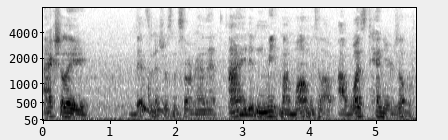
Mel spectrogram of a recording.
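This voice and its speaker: With an American accent, a man speaks at a fairly quick pace in a fairly low pitch, with ordinary pitch variation, audible room echo and noticeable background noise. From Trinidad and Tobago, then San Francisco from age ten. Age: 30s. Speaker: podcast guest, Navy veteran. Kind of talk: casual chat.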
